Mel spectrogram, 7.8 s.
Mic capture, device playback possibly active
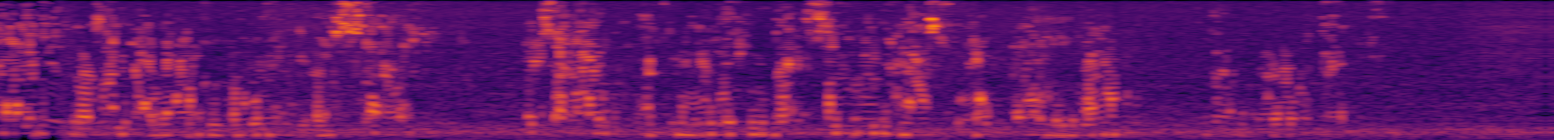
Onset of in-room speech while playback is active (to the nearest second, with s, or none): none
